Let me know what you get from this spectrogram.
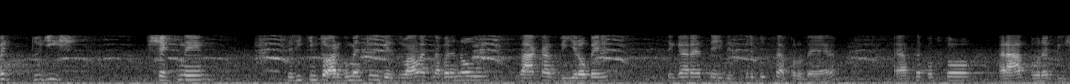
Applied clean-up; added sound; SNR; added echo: none; Gull, seagull; 6 dB; reverberation time 0.2 s.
